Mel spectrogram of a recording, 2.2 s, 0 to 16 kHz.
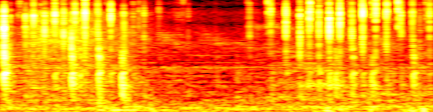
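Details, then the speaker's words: Suzuki GSX-S150 motorcycle, ridden in muddy rainy weather, chain guard, shifter and sprocket cover removed: scattered, unevenly spaced sharp clicks from the front sprocket as it turns, caused by packed grime; to be cleaned with chain cleaner. "So kung mapapansin niyo nasa front sprocket yung ingay. So again 'yun ay dahil madumi 'yan."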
